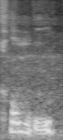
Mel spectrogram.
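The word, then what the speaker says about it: kombu: if you want beautiful luscious hair you want Koo so it starts out dry yeah yeah and I use it a lot I I make um I make comu Koo it's actually pronounced comu okay oh like con k buo stock is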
